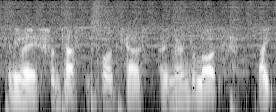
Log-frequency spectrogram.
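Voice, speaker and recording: A man with a Northern Irish accent leaves a reflective message, his voice sitting somewhat low. He speaks earnestly and at an even pace. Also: a little fast, over music, low-quality recording. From Northern Ireland. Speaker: caller.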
